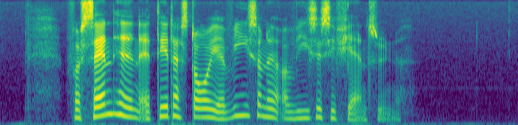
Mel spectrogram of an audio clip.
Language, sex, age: Danish, female, 48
